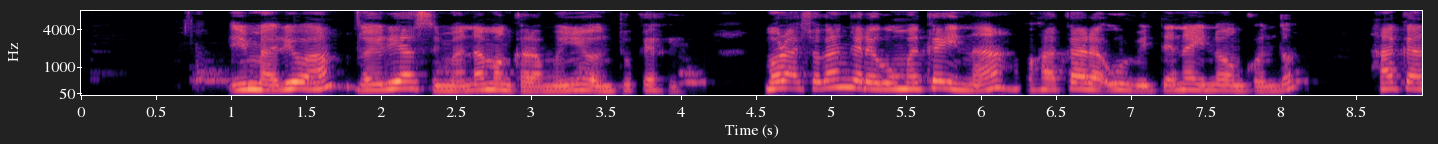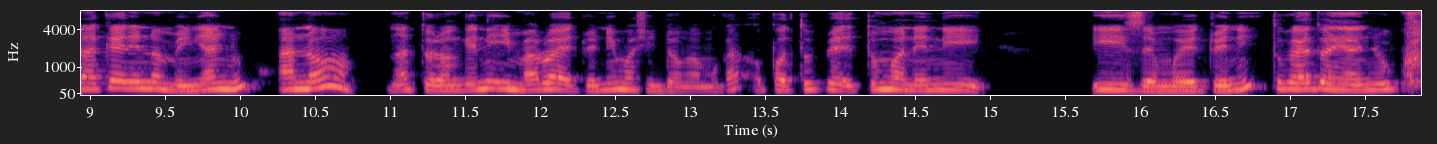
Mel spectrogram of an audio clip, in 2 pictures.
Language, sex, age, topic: Oshiwambo, female, 25-35, finance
